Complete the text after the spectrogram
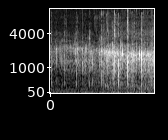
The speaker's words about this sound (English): That's such a lame applause.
